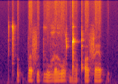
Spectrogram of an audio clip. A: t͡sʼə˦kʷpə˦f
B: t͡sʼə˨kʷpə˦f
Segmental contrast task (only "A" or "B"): B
